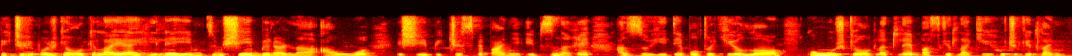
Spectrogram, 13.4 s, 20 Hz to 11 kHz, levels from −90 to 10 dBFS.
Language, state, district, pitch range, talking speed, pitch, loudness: Sumi, Nagaland, Dimapur, 170-220 Hz, 120 wpm, 195 Hz, -16 LUFS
